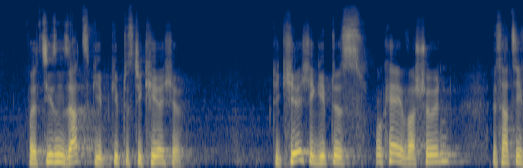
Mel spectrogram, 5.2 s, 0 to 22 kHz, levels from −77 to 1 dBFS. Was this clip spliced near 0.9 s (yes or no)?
no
